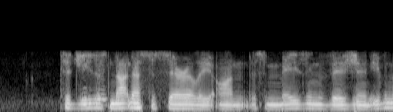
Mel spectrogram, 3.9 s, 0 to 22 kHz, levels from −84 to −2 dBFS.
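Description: GSM full-rate codec damage runs through the whole of this speech clip and is plainly audible. The voice has a buzzy, gravelly grain that fits the 13 kbps first-generation GSM coder, which rebuilds speech from a vocal-tract filter driven by a sparse, regularly spaced pulse train rather than the real waveform. The band is narrowed to roughly 150 Hz to 3.6 kHz, so sibilants and upper harmonics are missing and the sound is thin and telephone-like. Lost GSM frames cause brief glitches at 1.46 to 1.49 s and again at 3.54 to 3.57 s. Each gap is about 20 ms long, which points to a single missing frame. The decoder covers each gap by repeating the parameters of the previous good frame. That stretches the preceding sound into a short, rough, metallic ring, and the speech then resumes.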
